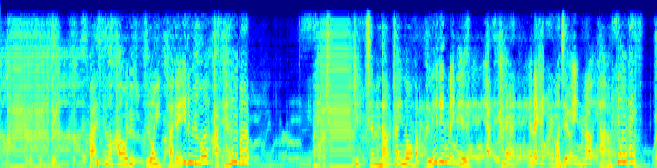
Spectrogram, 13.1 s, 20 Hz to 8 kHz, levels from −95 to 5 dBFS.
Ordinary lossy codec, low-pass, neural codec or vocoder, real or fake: none; 7.2 kHz; codec, 16 kHz, 0.5 kbps, FreqCodec, larger model; fake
